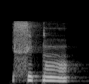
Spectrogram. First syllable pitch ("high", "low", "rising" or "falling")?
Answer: low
